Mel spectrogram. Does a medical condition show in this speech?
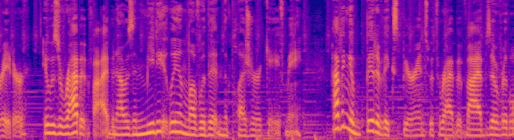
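No.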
